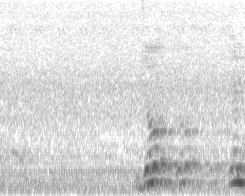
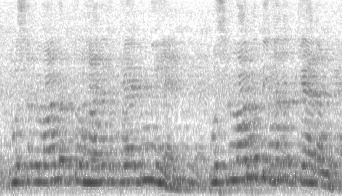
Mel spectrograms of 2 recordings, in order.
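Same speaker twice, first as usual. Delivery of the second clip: usual speaking voice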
